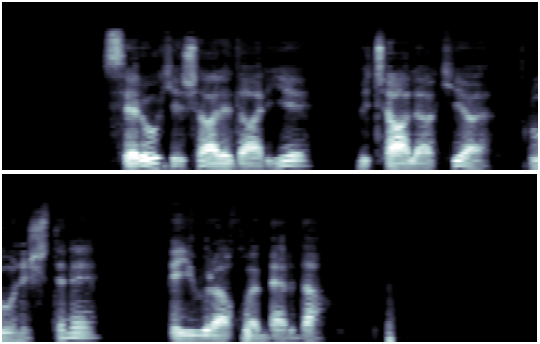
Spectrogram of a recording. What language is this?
Kurdish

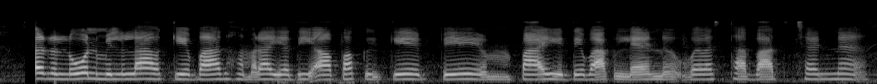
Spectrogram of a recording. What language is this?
Maithili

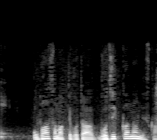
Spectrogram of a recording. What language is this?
Japanese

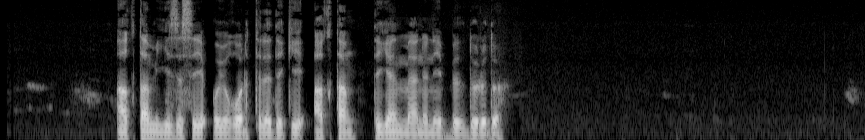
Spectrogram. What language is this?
Uyghur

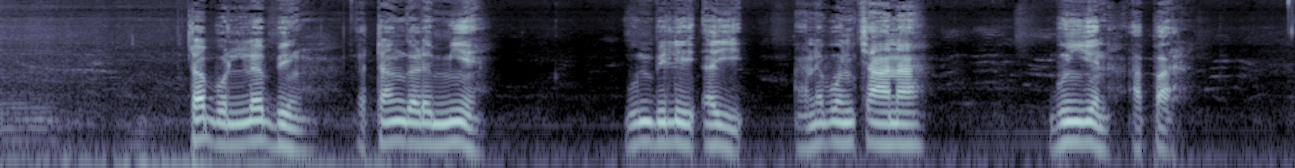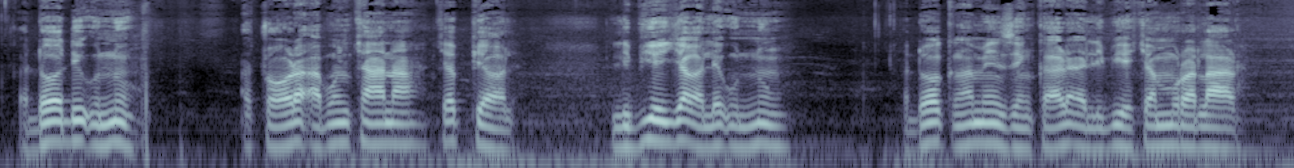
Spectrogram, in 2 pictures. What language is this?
Southern Dagaare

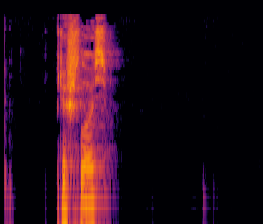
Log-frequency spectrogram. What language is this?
Russian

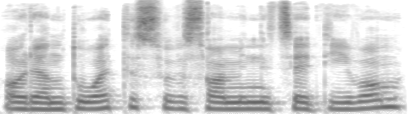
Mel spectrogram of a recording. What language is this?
Lithuanian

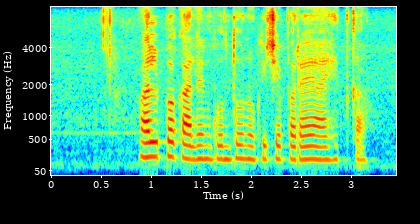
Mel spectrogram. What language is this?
Marathi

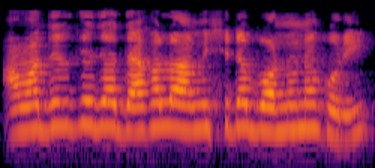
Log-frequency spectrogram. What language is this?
Bangla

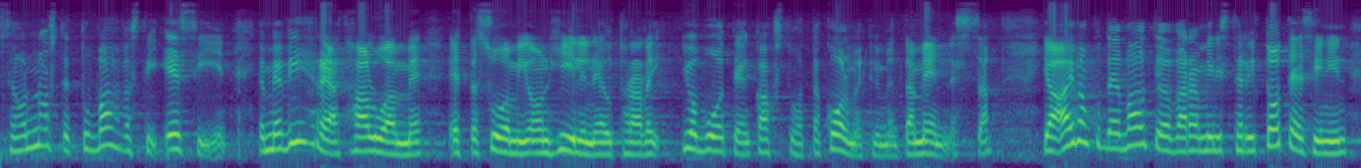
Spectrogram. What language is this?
Finnish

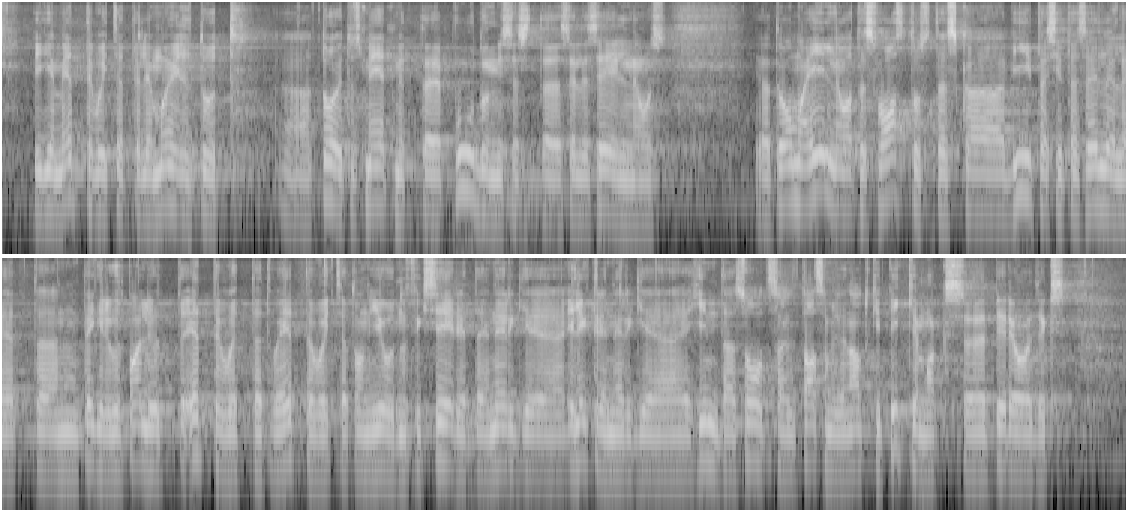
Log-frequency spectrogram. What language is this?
Estonian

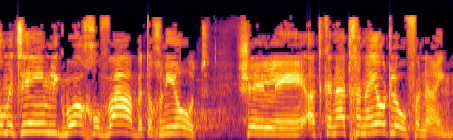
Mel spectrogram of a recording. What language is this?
Hebrew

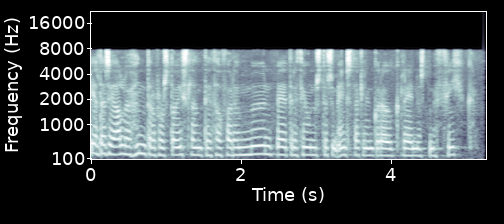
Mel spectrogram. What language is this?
Icelandic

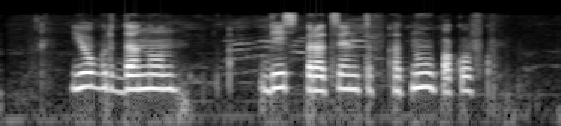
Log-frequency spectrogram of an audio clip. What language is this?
Russian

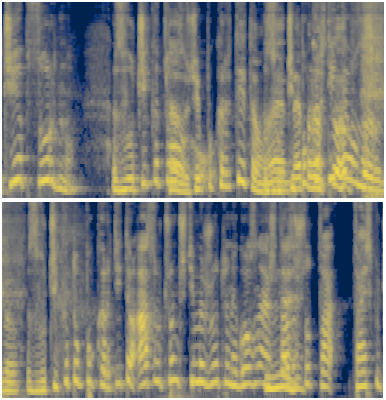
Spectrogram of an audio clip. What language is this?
Bulgarian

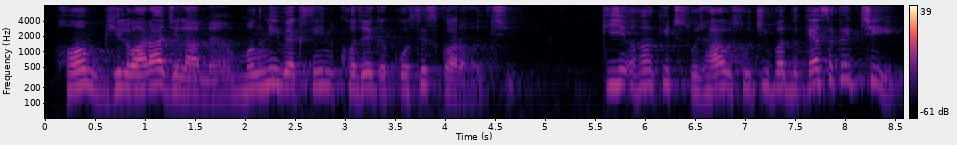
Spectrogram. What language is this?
Maithili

